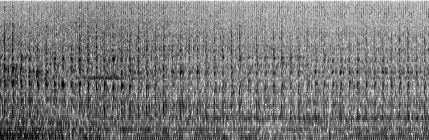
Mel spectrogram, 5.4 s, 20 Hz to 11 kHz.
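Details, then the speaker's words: 2011 Kia Sportage 2.0 G4KD petrol, cold start: hollow, regular knock at idle, still present after five minutes; endoscope shows scoring with aluminium transfer in cylinders 2, 3 and 4. "она стук на холодную так"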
